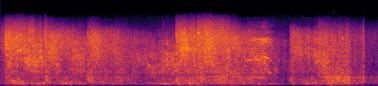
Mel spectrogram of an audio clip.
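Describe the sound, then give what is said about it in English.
Gunfire in a film battle scene as Allied soldiers on a beach shoot at German infantry abseiling down a cliff on ropes, heard as dense, loud, continuous volleys of shots and booms. “German infantry start abseiling down the cliff on ropes, and the Allies open fire on them.”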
